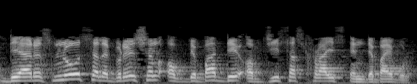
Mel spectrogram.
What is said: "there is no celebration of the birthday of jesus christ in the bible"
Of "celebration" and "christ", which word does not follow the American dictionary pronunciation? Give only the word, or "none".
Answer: none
